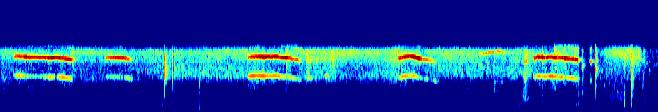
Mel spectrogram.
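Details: Crying kitten sounds played as a joke to Frank, a female pet cat who was once a mother; five descending, whiny meows, each about a second long, spaced irregularly with quiet gaps and a few soft clicks between.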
